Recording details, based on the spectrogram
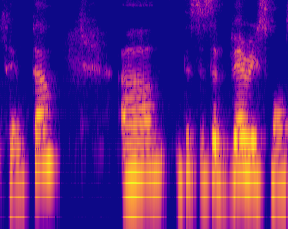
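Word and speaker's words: Ceuta: in north africa it's a city called seota in arabic it's called septa but in spanish it's called ceota this is a very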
